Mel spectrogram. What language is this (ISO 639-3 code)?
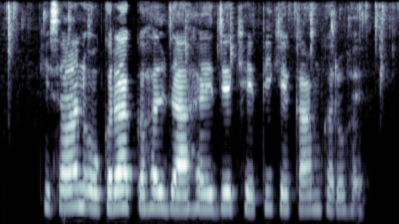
mag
